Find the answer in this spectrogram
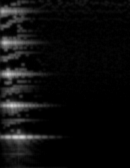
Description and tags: Shiny Object Of Value 💎😍
If you enjoyed the sound, please STAR, COMMENT, SPREAD THE WORD!🗣 It really helps!
More content Otw!
reward, loot, shiny, cartoon, game, item, diamond, find, found, artifact, value, box, chest, movie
